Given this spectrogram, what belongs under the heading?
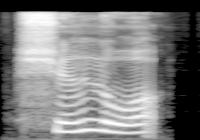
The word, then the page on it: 巡逻: xún luó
